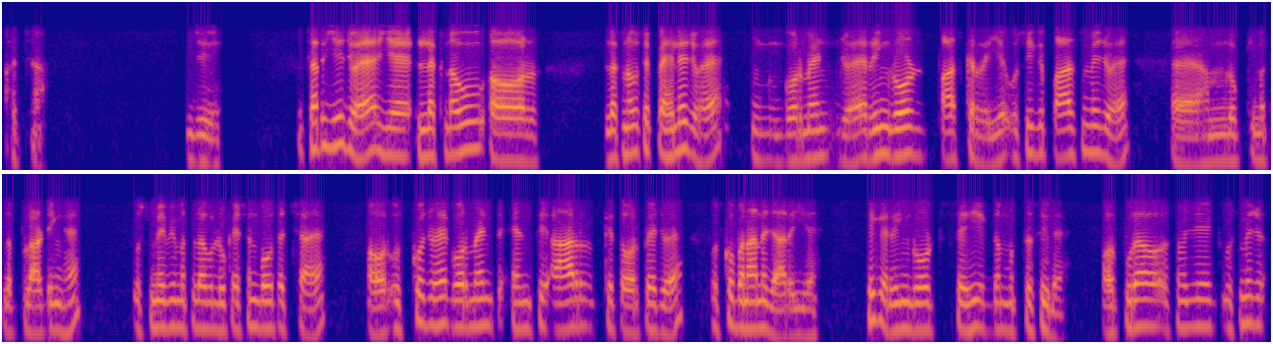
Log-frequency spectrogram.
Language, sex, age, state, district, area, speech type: Urdu, male, 18-30, Uttar Pradesh, Saharanpur, urban, conversation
